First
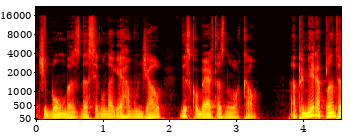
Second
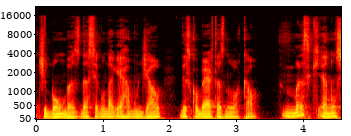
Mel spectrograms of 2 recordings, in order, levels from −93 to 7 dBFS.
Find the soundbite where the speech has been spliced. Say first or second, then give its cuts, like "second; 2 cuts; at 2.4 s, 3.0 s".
second; 1 cut; at 3.6 s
